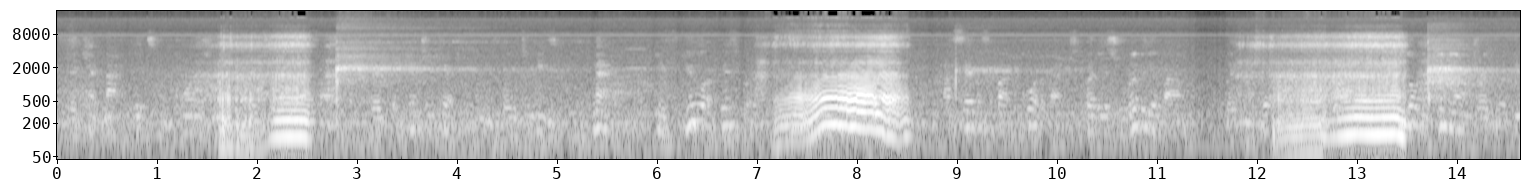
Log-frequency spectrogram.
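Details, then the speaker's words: Person snoring while asleep: loud rasping snores about every five seconds, roughly 12 breaths a minute, with quiet room noise between; heavy snoring keeping a bed partner awake. "This is why a person can't fucking sleep."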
